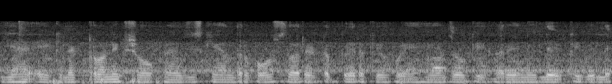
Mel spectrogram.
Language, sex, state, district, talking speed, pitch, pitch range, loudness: Hindi, male, Rajasthan, Bikaner, 165 wpm, 110 Hz, 110-115 Hz, -20 LUFS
